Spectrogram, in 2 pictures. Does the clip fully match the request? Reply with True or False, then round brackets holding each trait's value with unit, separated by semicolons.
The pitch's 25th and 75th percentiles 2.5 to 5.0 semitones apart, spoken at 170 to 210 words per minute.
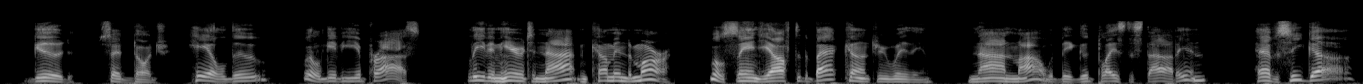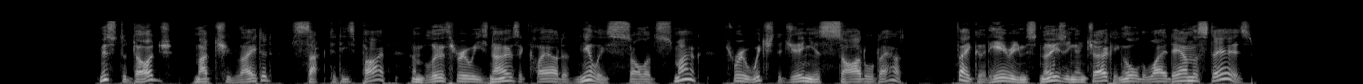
False (5.5 semitones; 180 wpm)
